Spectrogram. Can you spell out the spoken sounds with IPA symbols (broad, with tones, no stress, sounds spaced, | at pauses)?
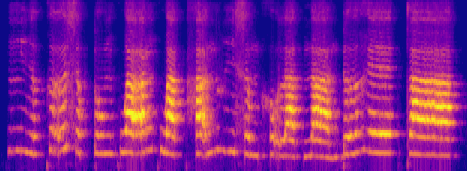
ɲ i˧˩ ə̯ k ə̰ː˧˥ s ə˨˩ p̚ ɗ o˧ ŋ k w a̰ː˧˥ ŋ k w a˨˩ k̚ h a̰˧˥ n v i˧ s ə˨˩ m h o̰˧˨ l a˨˩ t̚ n aː˧˩ n ɗ əː˨˦ ɣ ɛ˧ | t̪ aː˨˩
